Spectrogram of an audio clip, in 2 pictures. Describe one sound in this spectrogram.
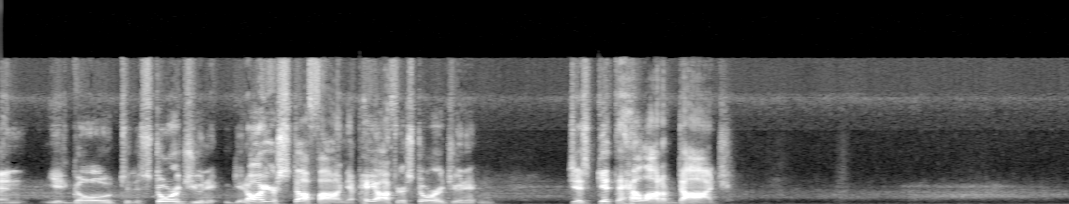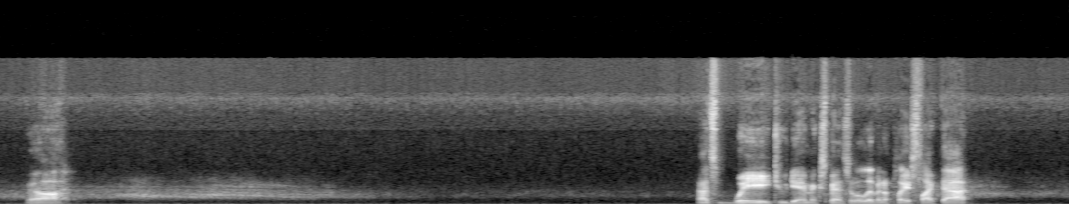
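A middle-aged man talks close to the microphone with animation, pausing now and then.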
